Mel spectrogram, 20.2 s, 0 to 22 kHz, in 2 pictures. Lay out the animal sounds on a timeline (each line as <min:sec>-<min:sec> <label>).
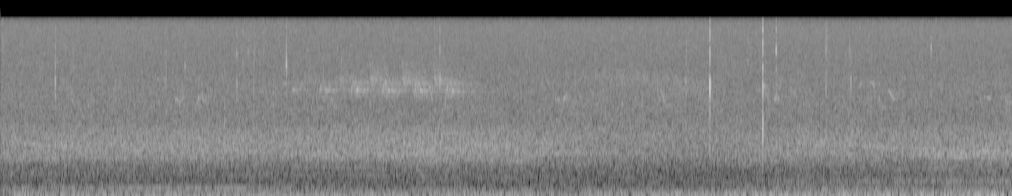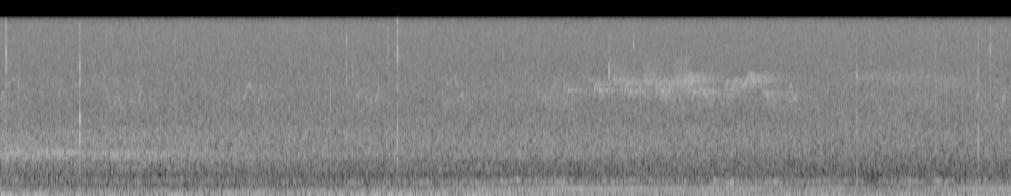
0:02.5-0:04.8 Ovenbird (Seiurus aurocapilla)
0:15.6-0:17.5 Ovenbird (Seiurus aurocapilla)
0:17.3-0:17.9 Common Yellowthroat (Geothlypis trichas)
